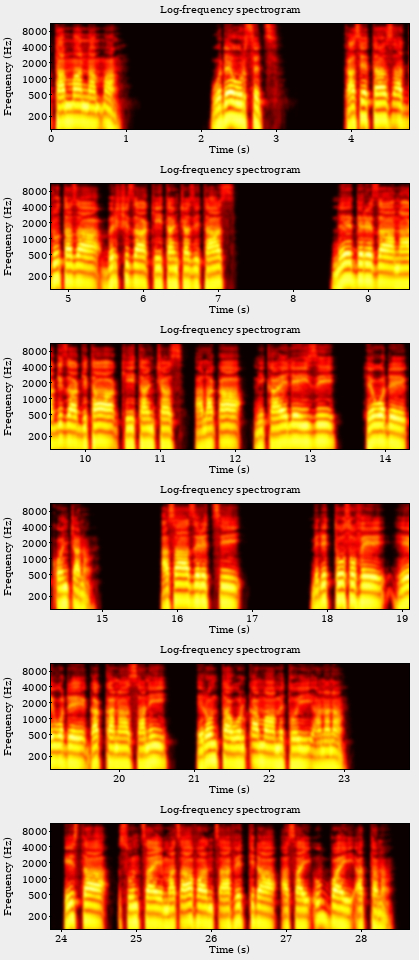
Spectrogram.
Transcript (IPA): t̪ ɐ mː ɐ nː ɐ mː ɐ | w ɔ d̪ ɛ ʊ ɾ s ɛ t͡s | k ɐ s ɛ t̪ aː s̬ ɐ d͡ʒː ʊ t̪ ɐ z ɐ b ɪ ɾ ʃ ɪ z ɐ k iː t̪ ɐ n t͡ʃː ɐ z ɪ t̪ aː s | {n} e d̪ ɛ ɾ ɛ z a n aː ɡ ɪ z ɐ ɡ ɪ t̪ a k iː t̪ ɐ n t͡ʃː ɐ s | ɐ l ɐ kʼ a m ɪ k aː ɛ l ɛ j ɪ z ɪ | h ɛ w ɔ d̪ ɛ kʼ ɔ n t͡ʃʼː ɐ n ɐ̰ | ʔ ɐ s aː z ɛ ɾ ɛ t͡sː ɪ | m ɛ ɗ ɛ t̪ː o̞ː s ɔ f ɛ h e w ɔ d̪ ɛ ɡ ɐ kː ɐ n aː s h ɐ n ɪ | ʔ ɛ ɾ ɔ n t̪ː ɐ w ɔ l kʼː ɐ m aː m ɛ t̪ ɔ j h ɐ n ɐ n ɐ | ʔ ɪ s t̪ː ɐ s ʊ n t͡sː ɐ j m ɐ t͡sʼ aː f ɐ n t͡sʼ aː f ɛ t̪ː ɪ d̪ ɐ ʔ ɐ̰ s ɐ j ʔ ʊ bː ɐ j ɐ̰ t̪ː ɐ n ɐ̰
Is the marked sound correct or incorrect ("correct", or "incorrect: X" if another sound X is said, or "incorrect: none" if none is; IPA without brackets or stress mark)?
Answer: correct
